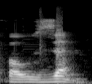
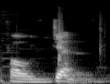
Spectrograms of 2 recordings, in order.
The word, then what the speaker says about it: Fauzan: Seperti nama saya Fauzan, bukan Faujan ya. Kalau Faujan pakai jim itu artinya kelompok atau golongan.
